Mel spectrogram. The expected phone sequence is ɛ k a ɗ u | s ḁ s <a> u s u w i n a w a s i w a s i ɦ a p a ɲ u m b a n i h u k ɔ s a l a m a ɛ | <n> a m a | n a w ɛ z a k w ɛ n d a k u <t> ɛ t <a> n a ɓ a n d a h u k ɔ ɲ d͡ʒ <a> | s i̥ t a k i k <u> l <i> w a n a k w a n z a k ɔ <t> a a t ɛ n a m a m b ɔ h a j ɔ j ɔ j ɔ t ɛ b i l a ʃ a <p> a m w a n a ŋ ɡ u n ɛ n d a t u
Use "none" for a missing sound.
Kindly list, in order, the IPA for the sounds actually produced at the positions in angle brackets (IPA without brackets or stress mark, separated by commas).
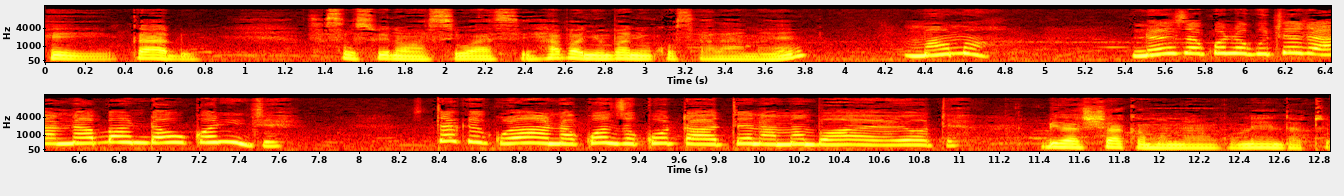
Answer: a, m, t, a, ɛ, u, a, t, k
